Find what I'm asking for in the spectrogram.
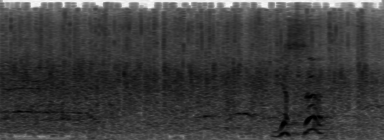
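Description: A church congregation claps steadily throughout, a dense wash of applause from a large crowd, with a voice briefly speaking over it near the end.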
